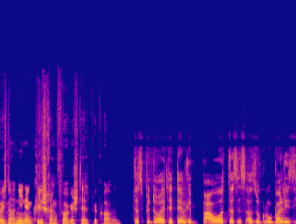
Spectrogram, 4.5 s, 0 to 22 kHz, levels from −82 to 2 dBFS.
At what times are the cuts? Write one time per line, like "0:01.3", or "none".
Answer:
0:01.9
0:02.8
